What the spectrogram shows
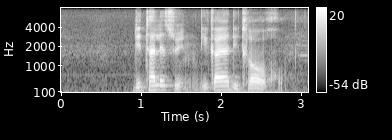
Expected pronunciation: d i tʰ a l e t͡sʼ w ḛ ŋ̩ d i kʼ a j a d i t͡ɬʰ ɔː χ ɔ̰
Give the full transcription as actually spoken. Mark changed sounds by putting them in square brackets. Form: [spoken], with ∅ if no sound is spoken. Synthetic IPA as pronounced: d i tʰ a l e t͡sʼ w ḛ ŋ̩ d i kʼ a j a d i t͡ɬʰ ɔː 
